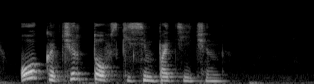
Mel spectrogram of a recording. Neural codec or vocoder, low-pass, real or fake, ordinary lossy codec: none; 7.2 kHz; real; MP3, 48 kbps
